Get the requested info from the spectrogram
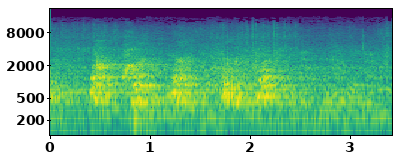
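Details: American Cocker Spaniel at the 204th FCI dog show, giving five short, mid-pitched barks spaced about half a second apart, then quieter, over a steady noisy hall background.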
